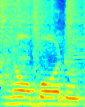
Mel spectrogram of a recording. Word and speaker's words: 上る: แปล ว่า ข้าง บน แต่ ว่า มัน อ่าน ว่า Nobody นะ อัน นี้ มัน จะ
